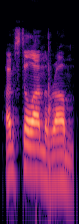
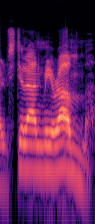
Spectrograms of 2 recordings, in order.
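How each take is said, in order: First: It is said in an ordinary everyday accent. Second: It is said in an exaggerated pirate accent.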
